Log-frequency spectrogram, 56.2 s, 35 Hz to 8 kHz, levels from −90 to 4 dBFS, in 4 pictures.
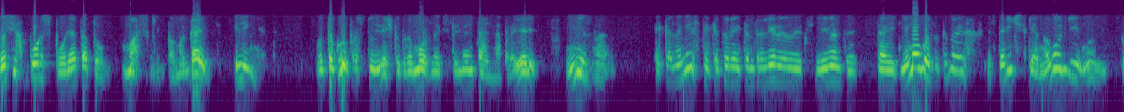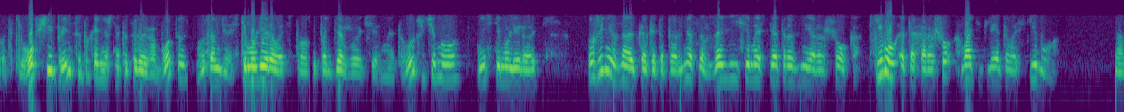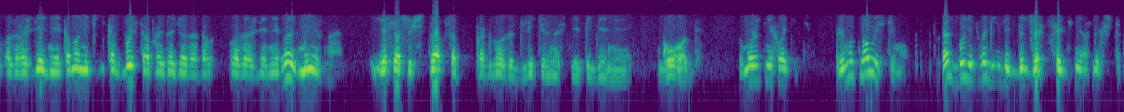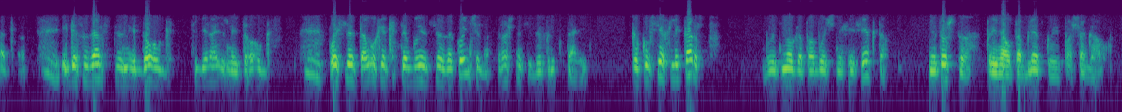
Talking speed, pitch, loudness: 140 wpm, 160 Hz, -23 LUFS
